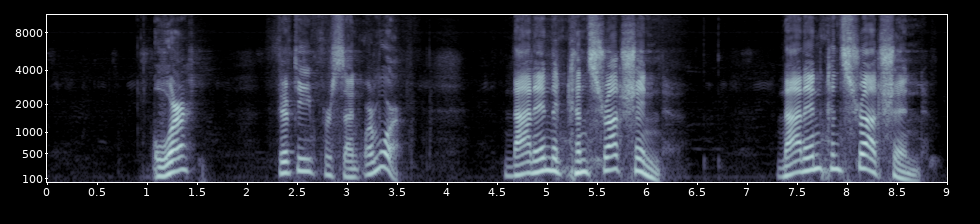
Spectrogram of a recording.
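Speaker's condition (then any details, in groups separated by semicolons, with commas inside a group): Cleft lip and palate; minor tinnitus attributed to cleft; formerly unintelligible, couldn't be understood before speech therapy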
